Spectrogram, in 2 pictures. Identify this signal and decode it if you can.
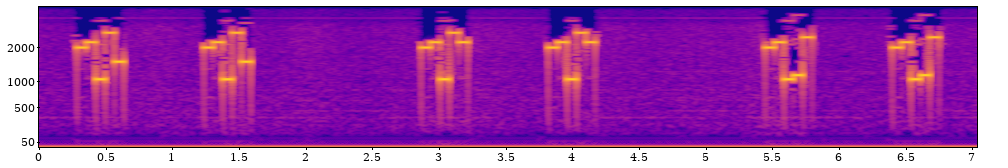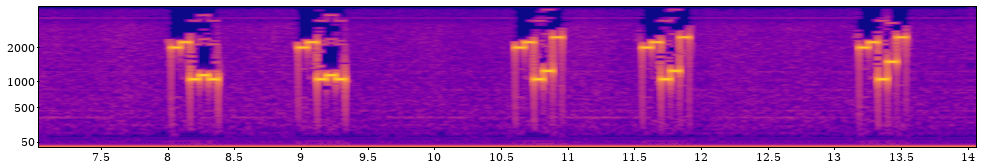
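Five-tone selective call (ZVEI), heard as quick runs of five tones, tones of about 70 ms. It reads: 89115 89115 89119 89119 89120 89120 89121 89121 89130 89130 89150
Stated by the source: ZVEI five-tone selective call received on SDR.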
